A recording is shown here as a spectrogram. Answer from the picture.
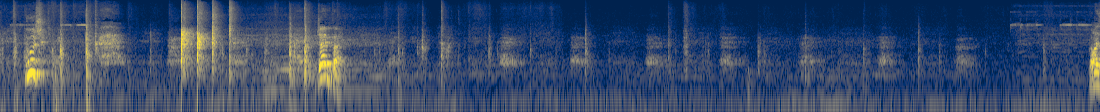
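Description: A man breathing hard after a high-intensity cardio interval: loud voiced gasps and exhalations with a few footfalls on the floor in the first several seconds, then quieter, regular panting about once a second as he recovers.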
